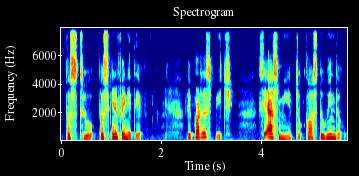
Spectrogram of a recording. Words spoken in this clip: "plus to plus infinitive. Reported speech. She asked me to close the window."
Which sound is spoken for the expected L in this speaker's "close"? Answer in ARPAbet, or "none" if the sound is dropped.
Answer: L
